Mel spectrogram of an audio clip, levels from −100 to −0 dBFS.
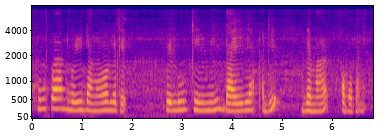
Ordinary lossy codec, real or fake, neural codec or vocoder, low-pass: none; fake; codec, 32 kHz, 1.9 kbps, SNAC; 7.2 kHz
